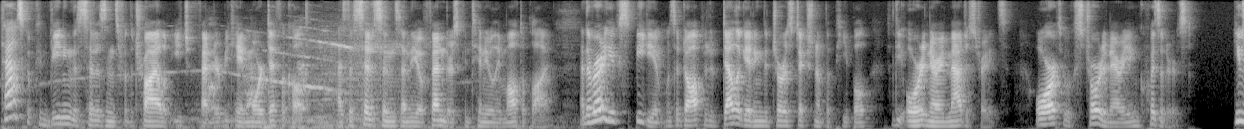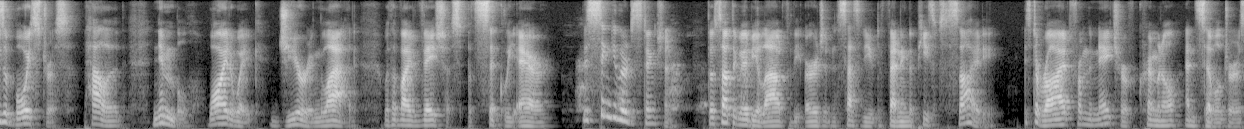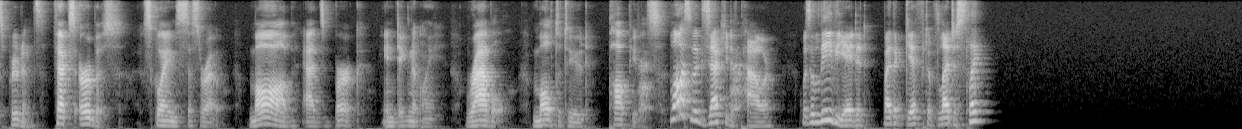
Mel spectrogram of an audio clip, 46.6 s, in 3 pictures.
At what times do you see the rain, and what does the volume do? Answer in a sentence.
The rain can't be heard in this clip.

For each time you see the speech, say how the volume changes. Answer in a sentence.
You can hear the speech from 0.0 to 14.8 s, at a steady volume; and from 15.4 to 43.4 s, at a steady volume.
